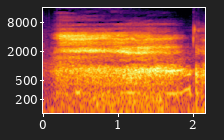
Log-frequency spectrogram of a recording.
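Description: One long audible ujjayi exhale through the nose, a steady breathy hiss from a slightly narrowed throat, lasting about a second and a half.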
